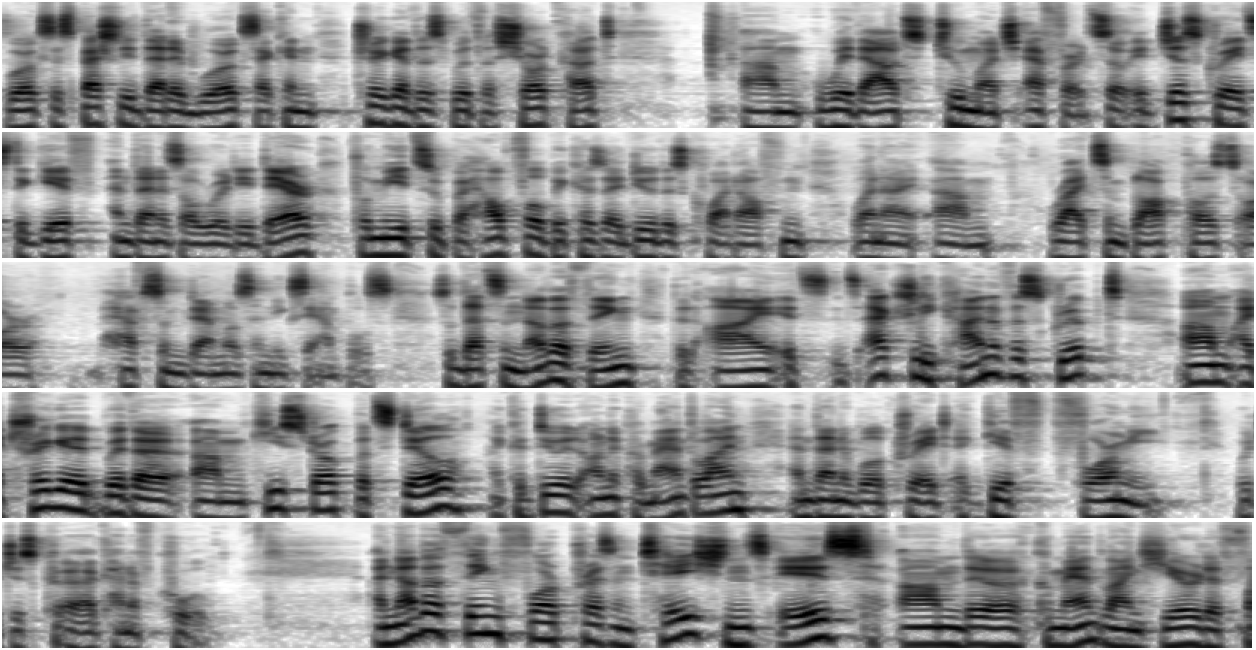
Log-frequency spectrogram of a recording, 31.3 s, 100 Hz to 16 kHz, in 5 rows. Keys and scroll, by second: 3.4 q, 28.6 ctrl+l.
